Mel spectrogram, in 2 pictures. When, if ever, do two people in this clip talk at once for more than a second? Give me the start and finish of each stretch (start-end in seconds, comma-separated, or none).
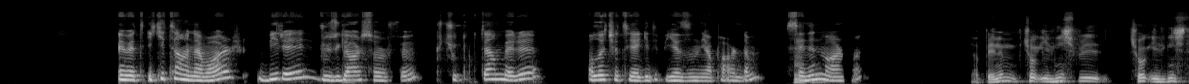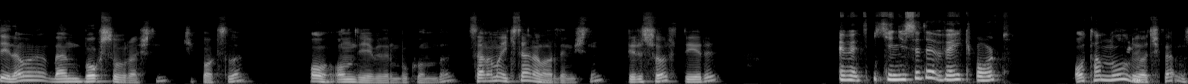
none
